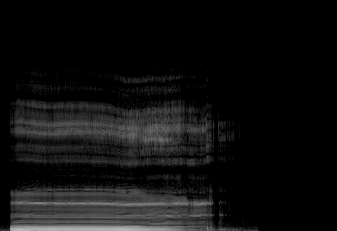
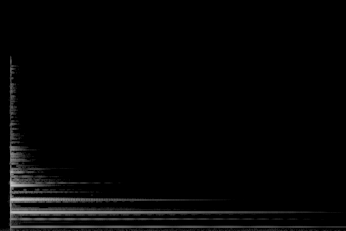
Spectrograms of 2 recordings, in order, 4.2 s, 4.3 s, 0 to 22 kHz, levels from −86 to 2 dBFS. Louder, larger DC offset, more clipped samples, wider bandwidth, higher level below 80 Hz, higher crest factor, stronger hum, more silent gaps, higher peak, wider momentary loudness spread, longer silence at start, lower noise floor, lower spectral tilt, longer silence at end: second, -29 LUFS vs -26 LUFS; neither; neither; second, 12.5 kHz vs 16 kHz; first, -68 dBFS vs -80 dBFS; second, 14 dB vs 26 dB; neither; neither; second, -18 dBFS vs -8 dBFS; second, 18 LU vs 27 LU; about the same, 0.15 s vs 0.15 s; second, -63 dBFS vs -72 dBFS; first, -7.5 dB/octave vs 4 dB/octave; second, 1.6 s vs 2.2 s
